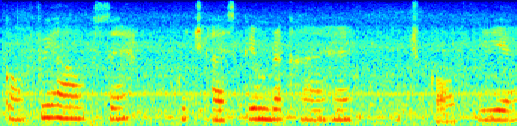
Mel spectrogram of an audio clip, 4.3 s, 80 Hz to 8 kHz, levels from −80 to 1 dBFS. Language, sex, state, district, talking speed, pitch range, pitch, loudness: Hindi, female, Chhattisgarh, Raipur, 140 wpm, 230-265 Hz, 245 Hz, -16 LUFS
